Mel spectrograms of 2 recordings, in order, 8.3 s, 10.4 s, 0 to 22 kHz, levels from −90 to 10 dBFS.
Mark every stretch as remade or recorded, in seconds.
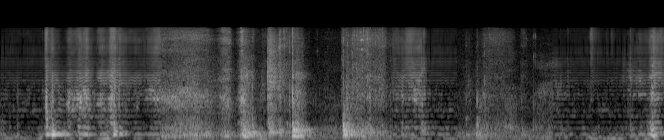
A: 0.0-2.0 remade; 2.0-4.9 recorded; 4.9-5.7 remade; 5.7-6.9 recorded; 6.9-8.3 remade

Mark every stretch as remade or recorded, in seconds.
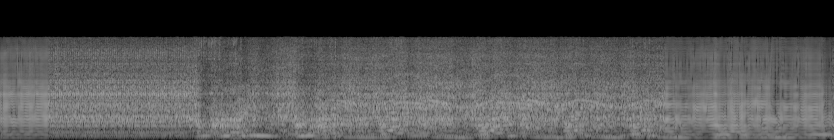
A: 0.0-0.6 remade; 0.6-8.3 recorded; 8.3-10.4 remade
